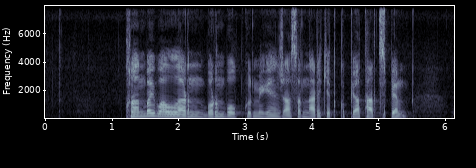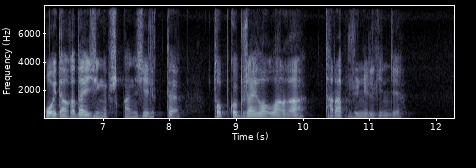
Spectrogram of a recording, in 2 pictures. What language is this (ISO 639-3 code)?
kaz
